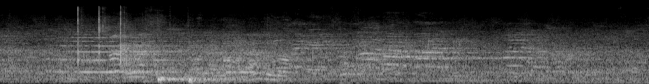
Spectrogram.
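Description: Indistinct voices of people talking and calling out, with two sharp knocks about a second in.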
